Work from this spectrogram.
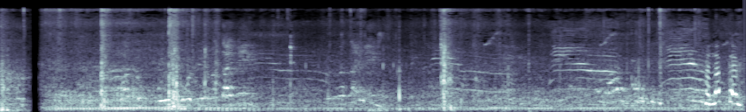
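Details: Stray cats at a demolished home, giving a series of drawn-out, wavering meows with rich harmonics, several in quick succession toward the end, over a steady low hum, clicks and background voices.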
